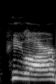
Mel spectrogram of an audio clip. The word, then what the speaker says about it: Pilar: Next up, we'll have Pilar and Sarah Calder. Ms. how'd I do on that name pronunciation? was good. It's Pilar, but that's okay.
